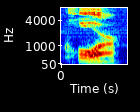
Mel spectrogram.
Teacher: It could be Taiwan, but uh, right, we said Marine Corps, but here also this word, even though there's no s, it's still pronounced core with no p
